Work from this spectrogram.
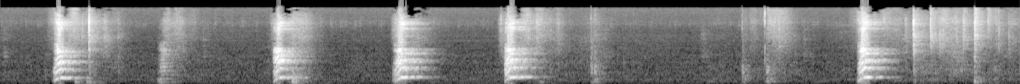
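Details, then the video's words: A Weimaraner wanting to play with a cat that sits on the other side of a door, giving sharp harmonic barks spaced irregularly, six or seven over ten seconds, with quieter scuffling between them. "Weimaraner trying to play with cat"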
